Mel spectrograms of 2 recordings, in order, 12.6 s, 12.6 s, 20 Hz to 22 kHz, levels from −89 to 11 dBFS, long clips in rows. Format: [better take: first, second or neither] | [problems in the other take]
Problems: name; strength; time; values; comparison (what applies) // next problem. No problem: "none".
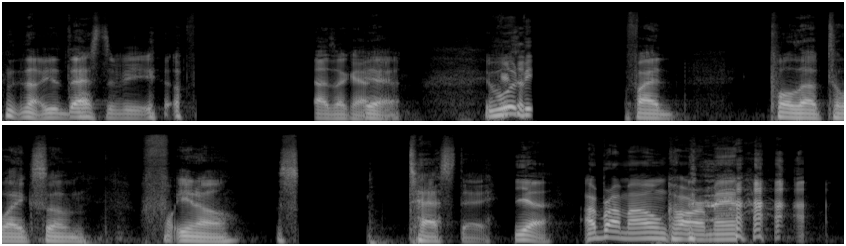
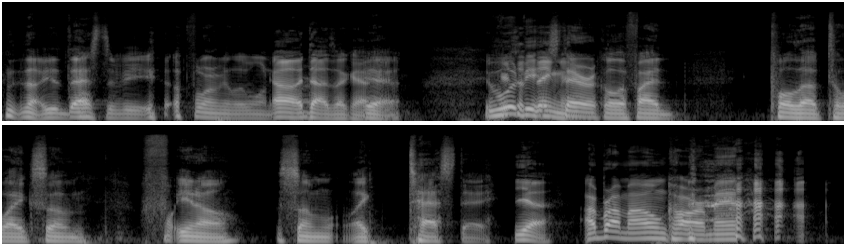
second | audio cutting out; at 1.5 s for 1 s, at 4 s for 0.5 s and at 8.5 s for 0.5 s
